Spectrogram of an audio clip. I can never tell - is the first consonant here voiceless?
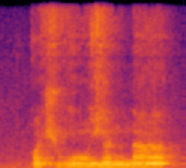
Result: yes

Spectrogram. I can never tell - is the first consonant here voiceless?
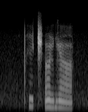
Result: yes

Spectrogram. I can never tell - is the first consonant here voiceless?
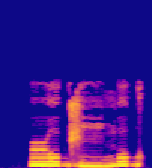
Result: no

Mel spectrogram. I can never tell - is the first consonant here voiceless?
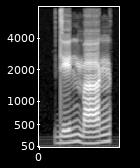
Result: no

